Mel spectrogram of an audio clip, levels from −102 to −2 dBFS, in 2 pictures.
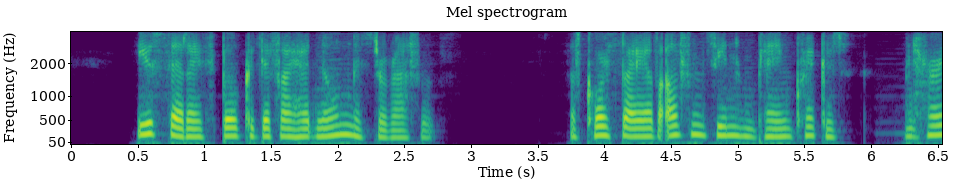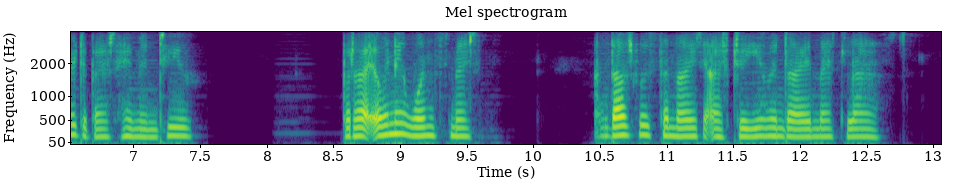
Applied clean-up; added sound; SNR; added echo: neural separator model SepFormer WHAMR!.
